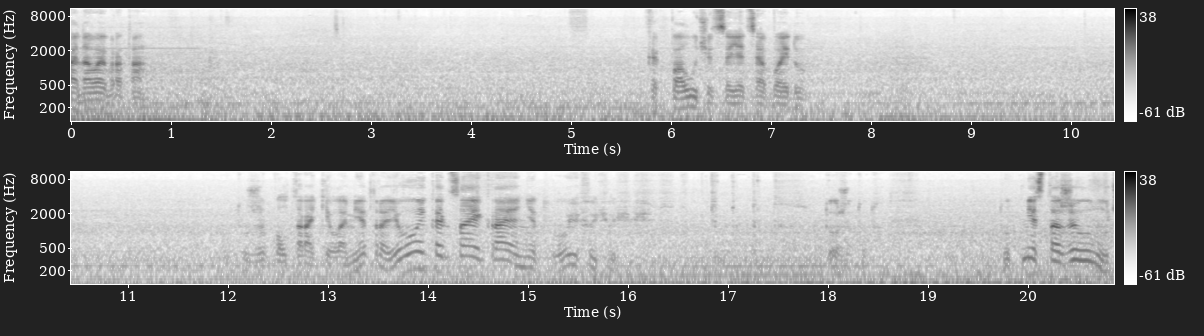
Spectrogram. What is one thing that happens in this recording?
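A vehicle engine rumbles low and steady, heard from inside the cab.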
